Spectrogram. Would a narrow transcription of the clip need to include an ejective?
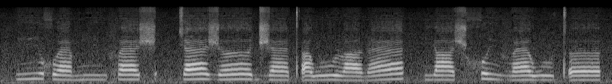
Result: yes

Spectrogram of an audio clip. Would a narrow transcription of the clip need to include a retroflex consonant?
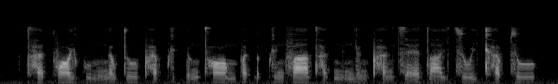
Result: no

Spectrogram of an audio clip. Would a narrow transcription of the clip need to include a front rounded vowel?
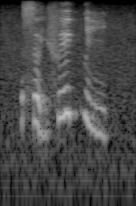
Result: no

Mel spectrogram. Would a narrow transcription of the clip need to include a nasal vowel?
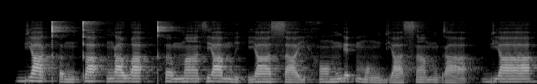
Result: yes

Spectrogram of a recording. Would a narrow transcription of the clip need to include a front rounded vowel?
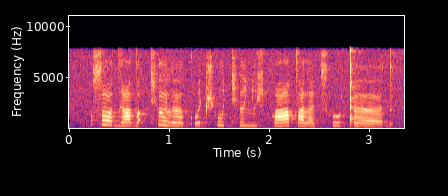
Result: yes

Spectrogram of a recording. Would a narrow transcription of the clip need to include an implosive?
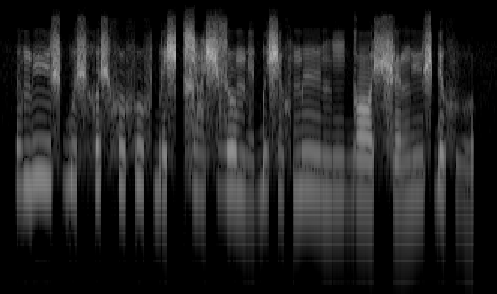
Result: yes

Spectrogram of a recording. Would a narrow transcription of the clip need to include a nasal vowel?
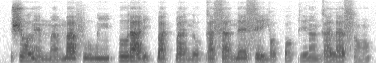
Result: yes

